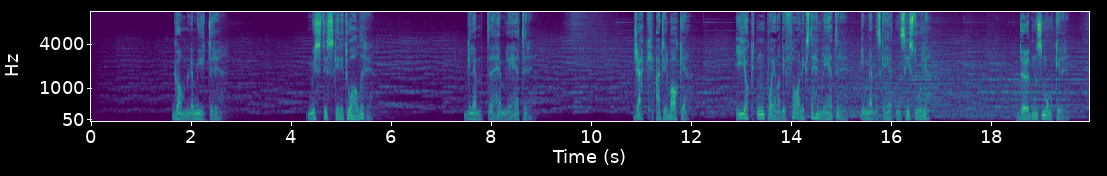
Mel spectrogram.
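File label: Norwegian movie trailer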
